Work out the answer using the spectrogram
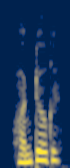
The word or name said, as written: hånddukke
